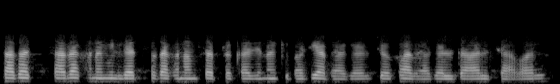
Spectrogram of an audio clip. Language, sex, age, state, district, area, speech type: Maithili, male, 18-30, Bihar, Supaul, rural, conversation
